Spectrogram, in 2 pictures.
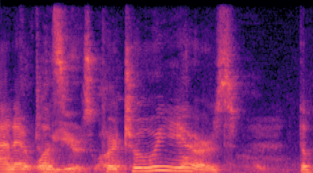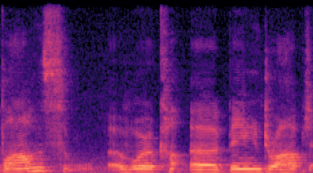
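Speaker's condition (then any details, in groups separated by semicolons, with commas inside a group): No condition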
